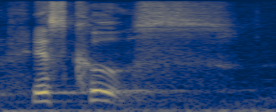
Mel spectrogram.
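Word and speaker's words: ἰσχύς: c h u s it's not pronounced esus it's isus and finally the word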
